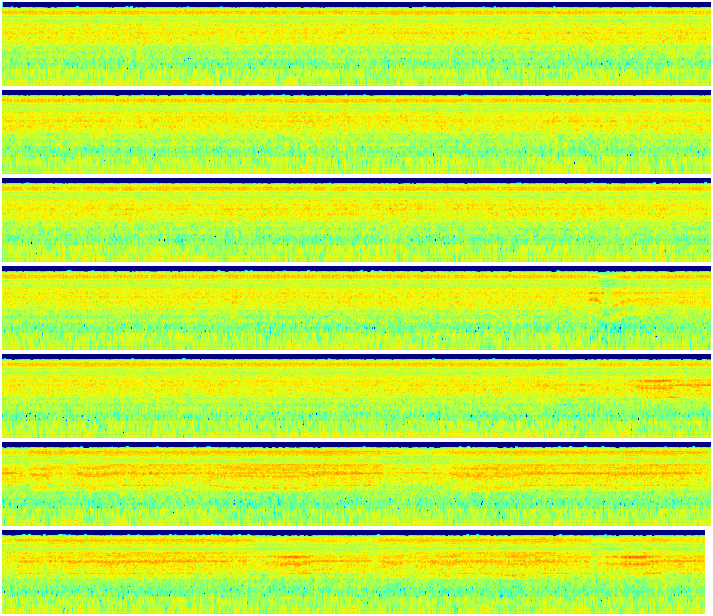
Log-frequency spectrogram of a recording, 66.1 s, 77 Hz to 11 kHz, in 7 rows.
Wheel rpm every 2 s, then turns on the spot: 230, 230, 230, 230, 230, 230, 230, 230, 230, 230, 230, 230, 230, 230, 230, 230, 230, 230, 190, 230, 230, 230, 230, 230, 230, 220, 230, 230, 230, 230, 230, 220, 220.
none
